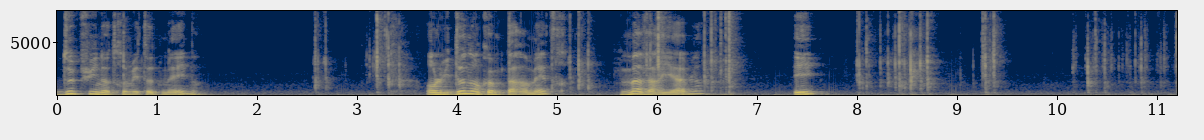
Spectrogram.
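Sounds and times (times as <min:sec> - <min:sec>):
speech: 0:00.0 - 0:01.6, 0:03.7 - 0:06.6, 0:07.4 - 0:07.7
typing code on a computer keyboard: 0:02.6 - 0:03.6, 0:05.0 - 0:06.9, 0:08.0 - 0:09.5, 0:10.2 - 0:11.1.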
